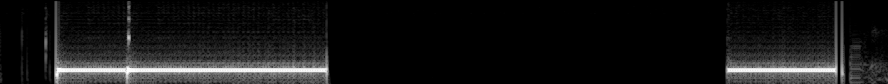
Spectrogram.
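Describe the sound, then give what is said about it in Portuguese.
A steady telephone dial tone plays as a call is transferred. A sharp click opens a loud, continuous tone of about three seconds, followed by silence, then a shorter return of the same tone ending in clicks. “desligue a ligação, que eu vou transferir a senhora agora para o setor de qualidade, que vai dar andamento na sua contratação. Certo. Transferência.”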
